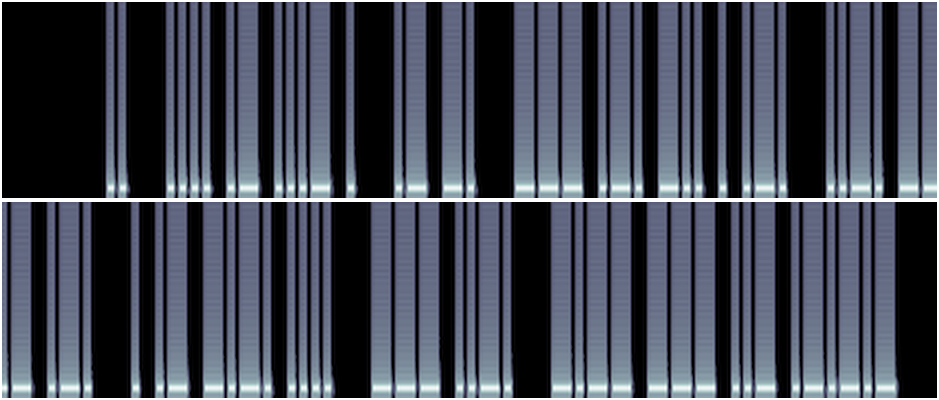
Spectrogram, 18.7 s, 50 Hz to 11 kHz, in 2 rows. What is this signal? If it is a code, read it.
Morse code, heard as a keyed tone, about 20 wpm, 700 Hz. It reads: I HAVE AN ORDER FOR EACH OF YOU.
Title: Sentences from Top 1000 Words - Review Part 2 - 20wpm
